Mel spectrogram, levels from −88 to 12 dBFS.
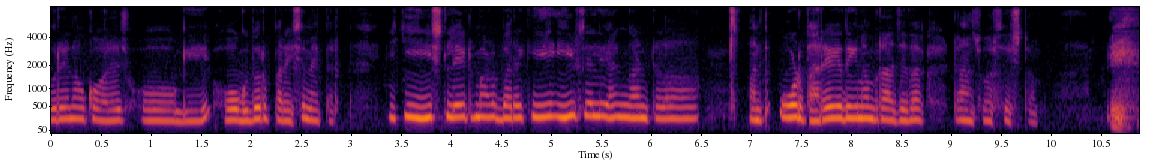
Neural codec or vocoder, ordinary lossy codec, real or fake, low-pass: none; none; real; none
